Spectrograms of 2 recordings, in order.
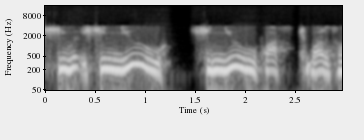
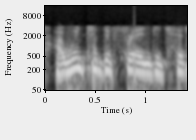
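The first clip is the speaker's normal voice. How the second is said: ordinary talk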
